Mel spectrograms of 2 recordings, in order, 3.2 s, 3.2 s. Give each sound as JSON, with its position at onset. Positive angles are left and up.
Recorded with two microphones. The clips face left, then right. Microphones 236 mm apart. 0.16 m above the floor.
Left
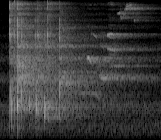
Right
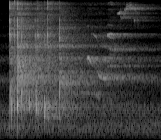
{"t": 0.2, "sound": "crushing", "side_deg": 0, "distance_m": 1.0}
{"t": 1.6, "sound": "a bird", "side_deg": -5, "distance_m": 1.1}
